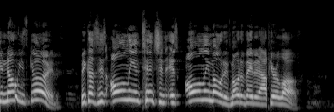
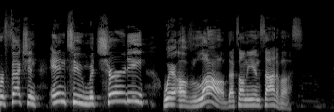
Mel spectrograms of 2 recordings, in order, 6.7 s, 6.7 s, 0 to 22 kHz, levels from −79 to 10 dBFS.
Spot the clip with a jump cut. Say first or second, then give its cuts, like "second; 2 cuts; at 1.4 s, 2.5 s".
first; 2 cuts; at 4.6 s, 5.3 s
